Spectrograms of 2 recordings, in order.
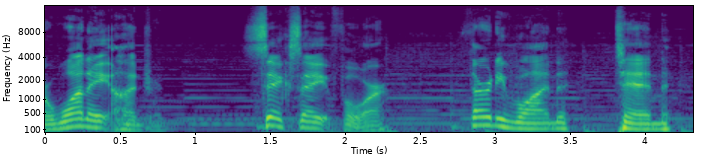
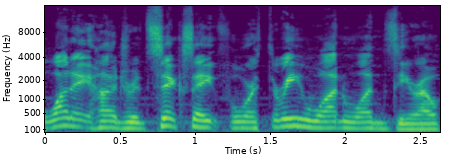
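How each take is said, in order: First: The number is read slowly. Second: The number is read at normal speed.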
